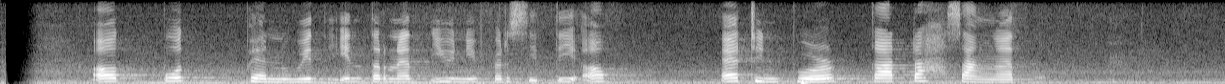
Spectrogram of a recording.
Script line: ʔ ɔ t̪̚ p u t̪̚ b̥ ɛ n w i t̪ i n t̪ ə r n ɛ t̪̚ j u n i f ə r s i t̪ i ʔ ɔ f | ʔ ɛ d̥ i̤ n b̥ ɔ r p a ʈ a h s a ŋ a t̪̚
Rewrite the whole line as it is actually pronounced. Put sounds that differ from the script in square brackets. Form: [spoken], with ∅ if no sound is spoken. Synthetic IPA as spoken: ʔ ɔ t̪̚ p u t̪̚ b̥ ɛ n w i t̪ i n t̪ ə r n ɛ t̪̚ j u n i f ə r s i t̪ i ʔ ɔ f | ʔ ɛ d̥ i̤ n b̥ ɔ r [k] a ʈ a h s a ŋ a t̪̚

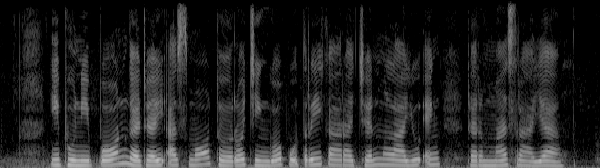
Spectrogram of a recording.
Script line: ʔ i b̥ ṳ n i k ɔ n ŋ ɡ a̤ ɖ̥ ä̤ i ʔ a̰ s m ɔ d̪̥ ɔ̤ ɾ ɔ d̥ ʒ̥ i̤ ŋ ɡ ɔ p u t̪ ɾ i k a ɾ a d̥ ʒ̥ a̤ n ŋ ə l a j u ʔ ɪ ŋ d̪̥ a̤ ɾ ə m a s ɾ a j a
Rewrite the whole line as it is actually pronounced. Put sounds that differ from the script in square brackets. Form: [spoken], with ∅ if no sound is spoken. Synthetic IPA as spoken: ʔ i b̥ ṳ n i [p] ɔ n ŋ ɡ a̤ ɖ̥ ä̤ i ʔ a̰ s m ɔ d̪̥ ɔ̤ ɾ ɔ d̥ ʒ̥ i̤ ŋ ɡ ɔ p u t̪ ɾ i k a ɾ a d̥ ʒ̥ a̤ n [m] ə l a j u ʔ ɪ ŋ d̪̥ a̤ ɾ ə m a s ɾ a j a

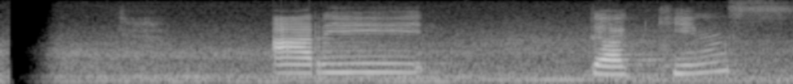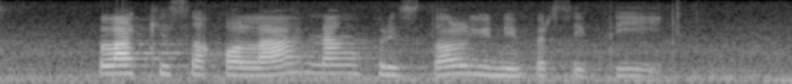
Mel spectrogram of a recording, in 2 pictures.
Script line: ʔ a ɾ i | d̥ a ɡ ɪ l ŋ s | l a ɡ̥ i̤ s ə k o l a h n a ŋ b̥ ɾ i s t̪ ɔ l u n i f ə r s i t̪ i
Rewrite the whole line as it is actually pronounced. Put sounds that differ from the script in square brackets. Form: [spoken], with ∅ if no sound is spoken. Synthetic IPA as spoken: ʔ a ɾ i | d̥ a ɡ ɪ [∅] ŋ s | l a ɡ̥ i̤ s ə k o l a h n a ŋ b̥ ɾ i s t̪ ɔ l u n i f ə r s i t̪ i

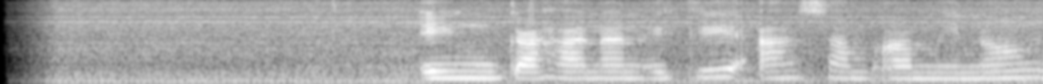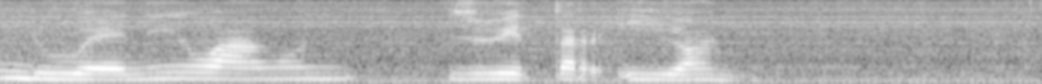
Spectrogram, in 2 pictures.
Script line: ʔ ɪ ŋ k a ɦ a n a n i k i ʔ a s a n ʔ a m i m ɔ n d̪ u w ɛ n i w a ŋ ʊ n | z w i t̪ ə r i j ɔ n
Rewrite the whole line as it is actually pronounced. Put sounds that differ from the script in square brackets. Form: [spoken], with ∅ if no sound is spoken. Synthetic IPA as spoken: ʔ ɪ ŋ k a ɦ a n a n i k i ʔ a s a [m] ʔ a m i [n] ɔ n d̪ u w ɛ n i w a ŋ ʊ n | z w i t̪ ə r i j ɔ n

